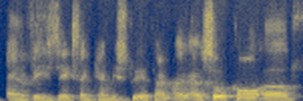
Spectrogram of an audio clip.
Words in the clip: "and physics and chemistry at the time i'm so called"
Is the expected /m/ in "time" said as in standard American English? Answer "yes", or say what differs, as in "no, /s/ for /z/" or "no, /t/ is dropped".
no, /m/ is dropped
